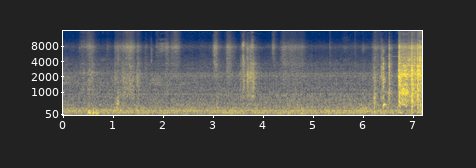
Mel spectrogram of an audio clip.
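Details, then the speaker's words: Honda Civic after overheating from an empty, leaking radiator, with four new ignition coils fitted: starts and settles into a steady, even idle with no shake, stumble or missed beat. The vibration and misfire after overheating are fixed; the radiator leak is still to be repaired. "Nah, enak ya kan, stabil, nggak getar, nggak pincang. Oke, masalah getar dan pincang setelah overheating sudah terselesaikan."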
